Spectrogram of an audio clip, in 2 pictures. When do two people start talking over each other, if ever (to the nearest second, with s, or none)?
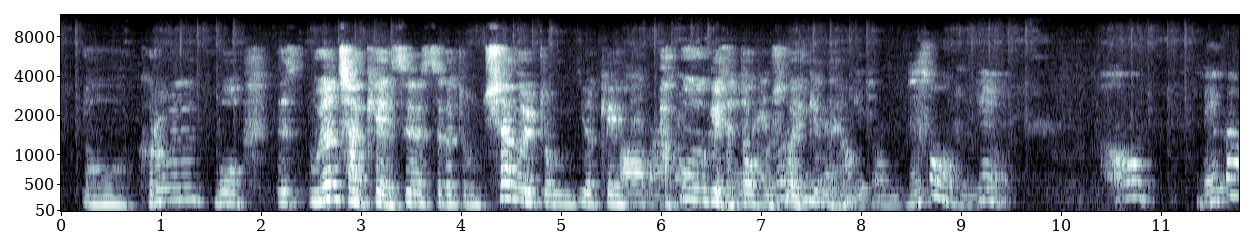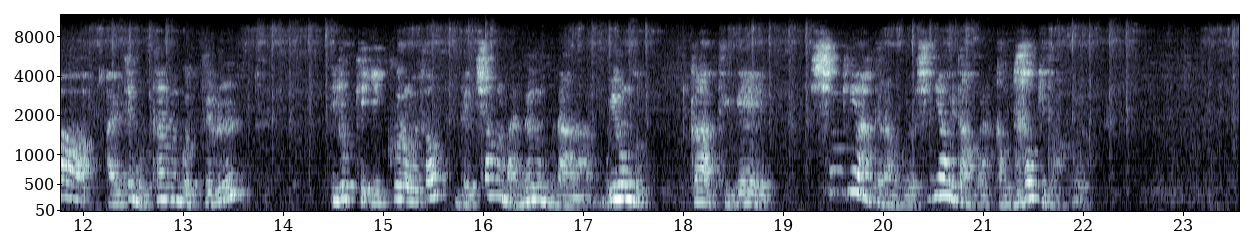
6 s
